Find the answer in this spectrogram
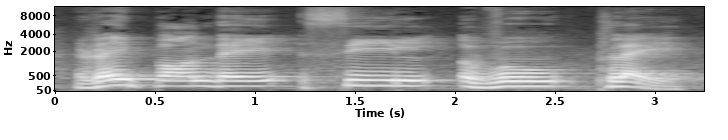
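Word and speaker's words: répondez s'il vous plaît: तो कुल मिला के एक साथ इसका प्रोनाउंसिएशन होगा रेपॉन्दे सील वू प्ले।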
